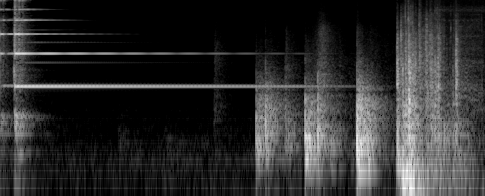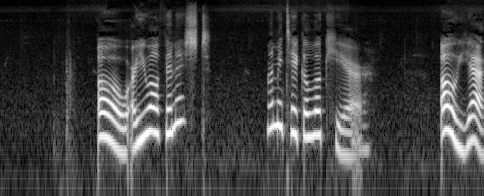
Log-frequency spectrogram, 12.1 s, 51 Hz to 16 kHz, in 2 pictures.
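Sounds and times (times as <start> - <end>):
doorbell ringing with a bright ding: 0.0 - 4.5
dull thumps and clatter: 3.3 - 6.0
speech: 7.5 - 8.7, 9.4 - 10.8, 11.6 - 12.0.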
